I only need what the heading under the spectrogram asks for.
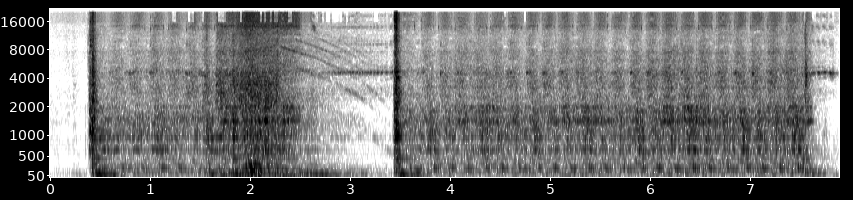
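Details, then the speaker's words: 1973 Land N Sea Craft boat, several years sitting in the desert, fresh fuel, outdrive in water: two long cranking bursts of steady starter churn, never catching; engine turns over but won't fire, fuel delivery suspected. "Okay, hold off for a sec. Let me see if there's fuel in the fuel line. Sounds like it wants to start."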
